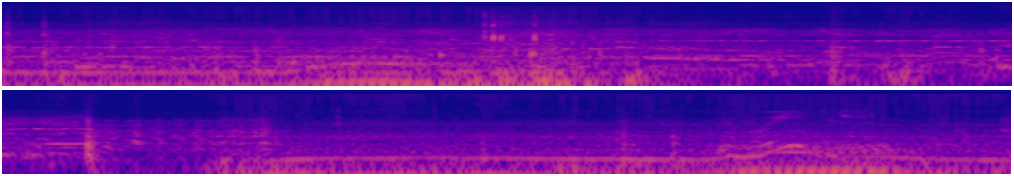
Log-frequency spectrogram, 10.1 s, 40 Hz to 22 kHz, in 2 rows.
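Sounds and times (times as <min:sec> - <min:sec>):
car radio music: 0:00.0 - 0:10.0
low engine hum: 0:00.0 - 0:10.0.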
